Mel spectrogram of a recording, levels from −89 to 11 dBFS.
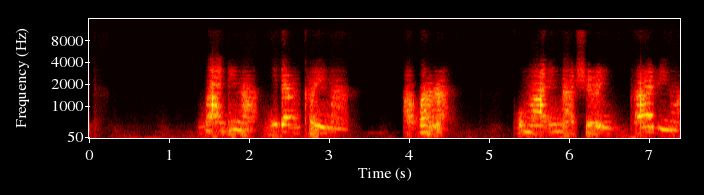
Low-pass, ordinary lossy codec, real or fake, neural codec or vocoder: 14.4 kHz; MP3, 48 kbps; fake; codec, 44.1 kHz, 0.9 kbps, DAC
